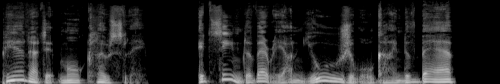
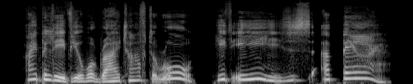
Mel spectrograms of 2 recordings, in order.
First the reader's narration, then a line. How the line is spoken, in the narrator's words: exclaimed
